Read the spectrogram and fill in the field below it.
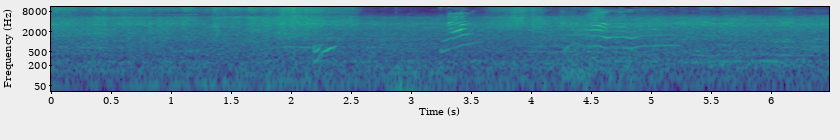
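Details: Two stray street cats, a little one slapping and beating an older one, give a few short, thin rising meows spaced about a second apart over steady low background rumble.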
